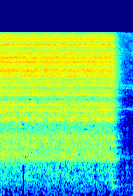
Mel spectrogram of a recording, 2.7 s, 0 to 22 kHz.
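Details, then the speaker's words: Honda VTX 1800 V-twin with sudden power loss while riding, blamed on the fuel tank breather. Compressed air blown through the breather hose hisses strongly and steadily for about two seconds, then cuts off cleanly; the line is open and coming through fine. "uh that sounds like it's coming through fine there"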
